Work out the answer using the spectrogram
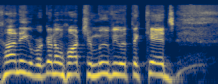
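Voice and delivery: fed-up, exasperated voice. Acting out a wife walking into the room: mock exasperated wife. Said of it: "exasperated, like, wife coming in the room".

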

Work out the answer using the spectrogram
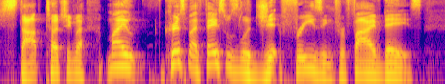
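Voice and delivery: plain

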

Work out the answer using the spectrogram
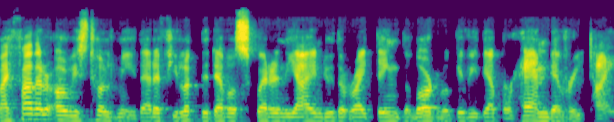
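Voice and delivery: put-on Irish accent, Irish brogue. Retelling what a man once said to a cardinal, in an Irish brogue. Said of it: "he said in his Irish brogue".

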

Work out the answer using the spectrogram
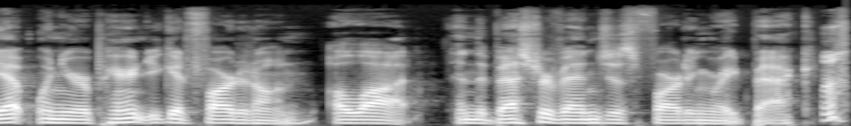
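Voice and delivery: ordinary delivery

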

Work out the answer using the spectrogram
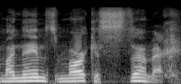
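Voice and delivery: mock, heavily slurred, boozy voice, words smeared together. Describing a man's voice, then saying his name as him, slurred Marcus Stimmick impression. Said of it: "it sounds like you're slurring".

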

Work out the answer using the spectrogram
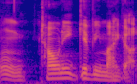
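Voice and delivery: put-on irritated, fed-up, pissed-off tone. Retelling a movie scene where a character gets angry: imitating an angry character. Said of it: "he gets all pissed".

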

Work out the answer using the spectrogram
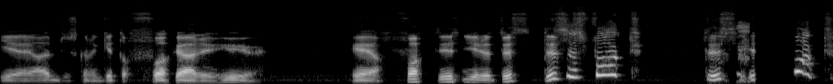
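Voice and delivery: lively, animated voice swooping up and down. Doing an impression of Tom for another speaker: Tom impression. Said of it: "that's my Tom impression".

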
